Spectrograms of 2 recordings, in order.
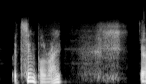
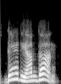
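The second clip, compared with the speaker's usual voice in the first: put-on high childish chirp of a little daughter; little girl voice. Daughter telling daddy she's finished, high little girl voice. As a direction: play the small girl proudly announcing.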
